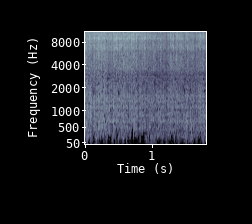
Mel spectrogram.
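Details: MIG welding suspension link brackets on a 1962 Jeep Willys: even, steady frying crackle from the arc with no popping or sputter; wire speed set right.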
